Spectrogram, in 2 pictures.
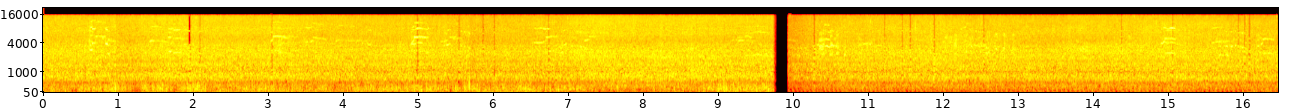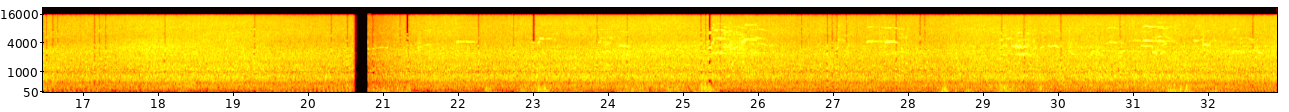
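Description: Ocean surf breaking and washing steadily, with short high calls of gulls scattered throughout. The sound cuts out briefly twice, about ten and twenty-one seconds in.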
